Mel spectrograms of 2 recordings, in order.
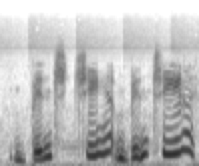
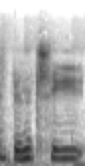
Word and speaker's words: Bintje: So this is a variety called Binchi, I think that's how you pronounce it. Jed. Why did I say Jed? Bintje.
